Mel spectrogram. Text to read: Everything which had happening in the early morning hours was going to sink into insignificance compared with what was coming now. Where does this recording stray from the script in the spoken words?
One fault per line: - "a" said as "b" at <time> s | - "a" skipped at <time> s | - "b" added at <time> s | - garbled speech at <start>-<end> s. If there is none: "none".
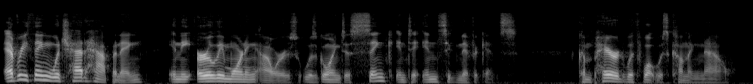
none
